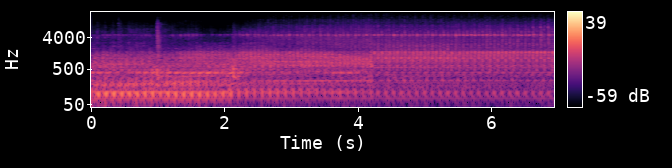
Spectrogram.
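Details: 1970 Peterbilt 341 with Detroit 6V71 two-stroke diesel, unused since 2018, described as blown up; steady heavy knock about three a second at idle, persisting through rev change; injector checked fine, cylinder fired, injector swap planned to confirm.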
